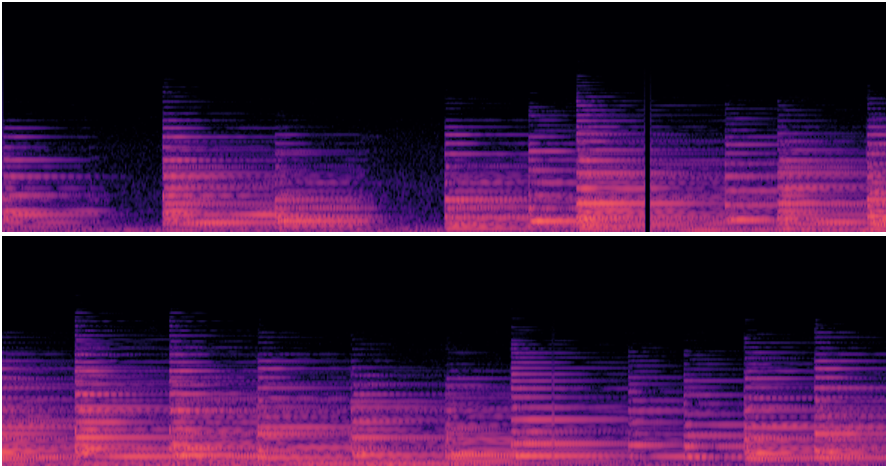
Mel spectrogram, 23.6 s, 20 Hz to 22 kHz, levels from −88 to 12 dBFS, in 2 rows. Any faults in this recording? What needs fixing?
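Blocks of digital silence: samples were zeroed at 8.56–8.64 s (80 ms) and 19.12–19.14 s (20 ms), so the music drops out abruptly. Give the audio process enough buffer headroom and scheduling priority that the output buffer is always filled in time.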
